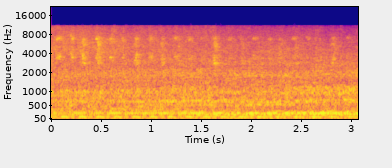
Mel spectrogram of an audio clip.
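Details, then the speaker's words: Rebuilt Mopar 360 small block in a 1997–98 Dodge Ram 2500, idling after vacuum leaks were fixed: steady idle with a thin, high chirping squeal from a slipping accessory drive belt; otherwise runs well. "you run pretty good oh yeah little squeaky belt no big deal other than that that face runs pretty [Music] good"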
